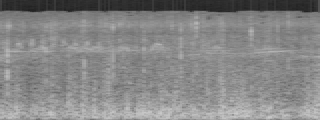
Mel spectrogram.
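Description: Strong wind buffeting the microphone: a loud, steady low rumble. A faint thin high whine wavers through it and fades near the end.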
